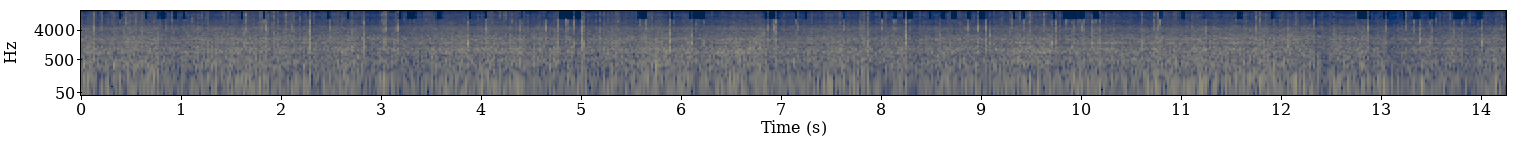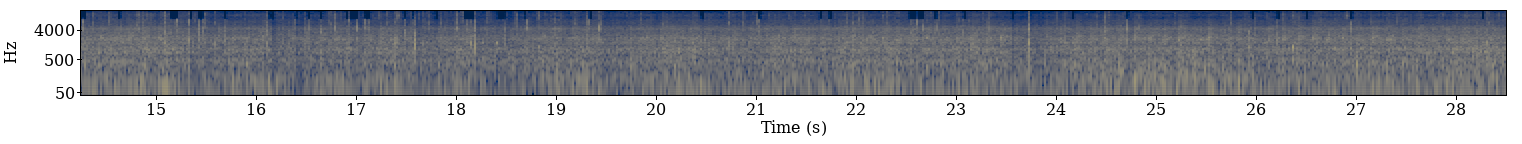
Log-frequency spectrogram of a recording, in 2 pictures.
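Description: Steady rush of a moving passenger train heard from the side of a coach, mixed with wind and heavy rain, with frequent crackles through it.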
